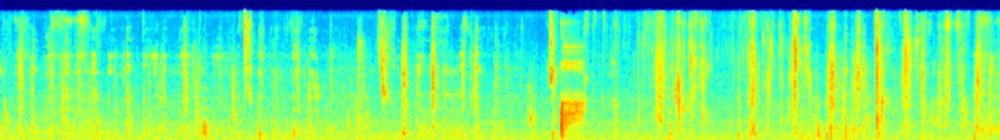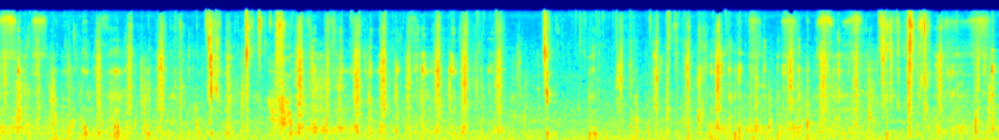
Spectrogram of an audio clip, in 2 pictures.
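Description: Close-miked eating of a Prosperity burger: biting and chewing, with crunches and many small wet mouth clicks and smacks throughout.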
